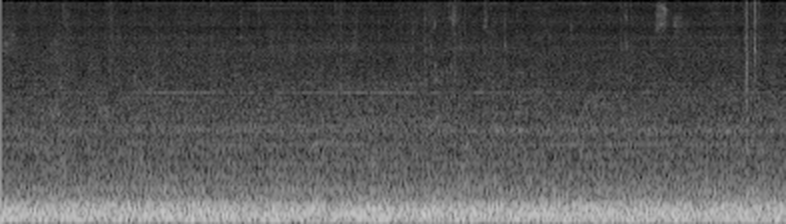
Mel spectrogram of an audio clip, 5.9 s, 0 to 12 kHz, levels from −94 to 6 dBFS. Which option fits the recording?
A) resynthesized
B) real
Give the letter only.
B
